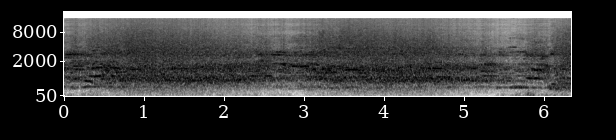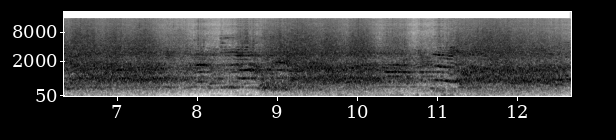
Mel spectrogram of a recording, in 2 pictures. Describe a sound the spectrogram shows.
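A man shouts loudly over a crowd.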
